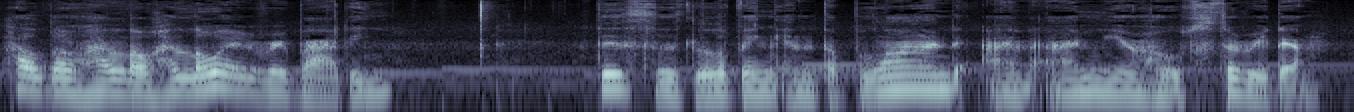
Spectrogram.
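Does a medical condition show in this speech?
Yes: stroke with stutter; cannot move, hands not working, constant pain, physical therapy, not sleeping, caregiver Miss Priest gives medicines, meals.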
